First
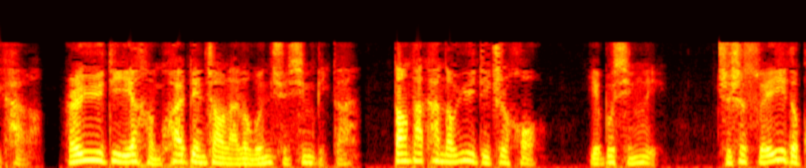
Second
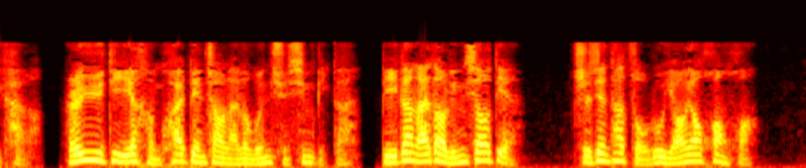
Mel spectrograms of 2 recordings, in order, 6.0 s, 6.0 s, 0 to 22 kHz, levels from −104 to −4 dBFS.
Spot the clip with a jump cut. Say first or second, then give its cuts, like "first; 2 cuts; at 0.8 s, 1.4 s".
first; 1 cut; at 2.7 s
